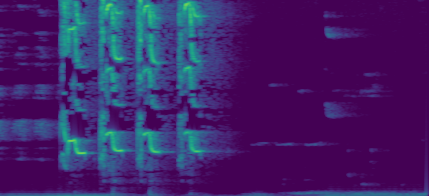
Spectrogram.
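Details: Indian myna giving four quick, loud, squawky notes with clipped whistled tails, rasping and bright, set over a soft low background hum that continues after the bird stops.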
